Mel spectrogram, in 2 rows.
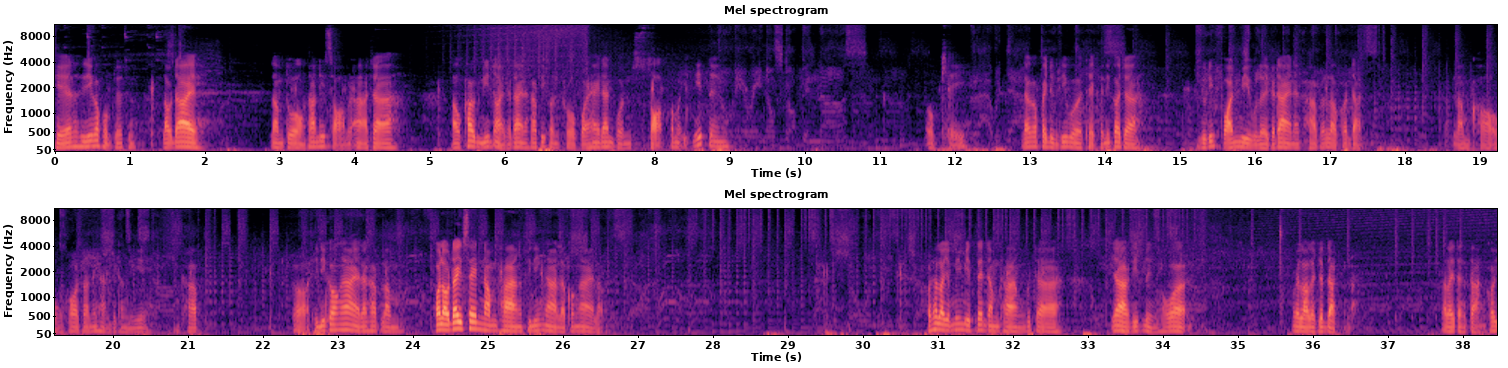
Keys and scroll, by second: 9.0-10.0 typing, 13.6 w, 14.7-15.6 typing, 22.1 w, 33.8-34.7 typing.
